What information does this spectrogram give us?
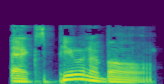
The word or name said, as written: expugnable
